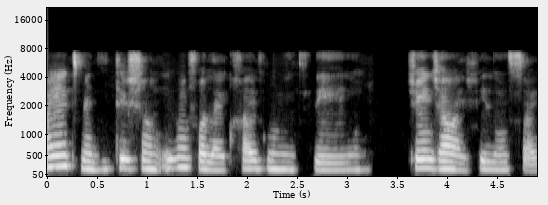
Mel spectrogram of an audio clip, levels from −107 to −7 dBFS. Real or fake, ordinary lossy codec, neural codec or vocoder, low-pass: fake; none; codec, 44.1 kHz, 7.8 kbps, Pupu-Codec; 7.2 kHz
